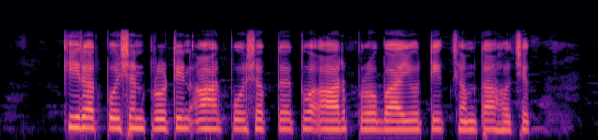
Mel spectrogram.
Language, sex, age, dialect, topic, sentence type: Magahi, female, 18-24, Northeastern/Surjapuri, agriculture, statement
